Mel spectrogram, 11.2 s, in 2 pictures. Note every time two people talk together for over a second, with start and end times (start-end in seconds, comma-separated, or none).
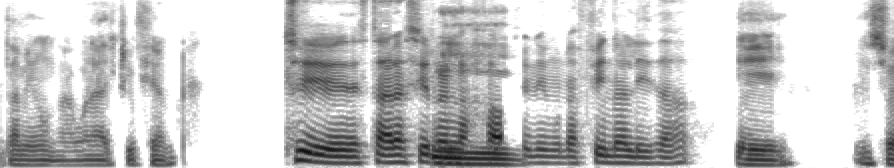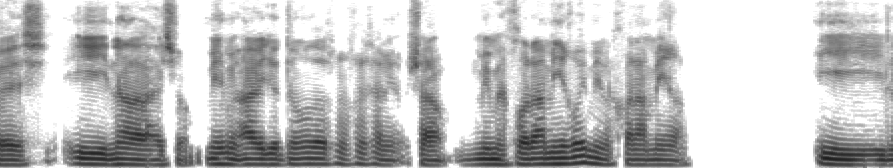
none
